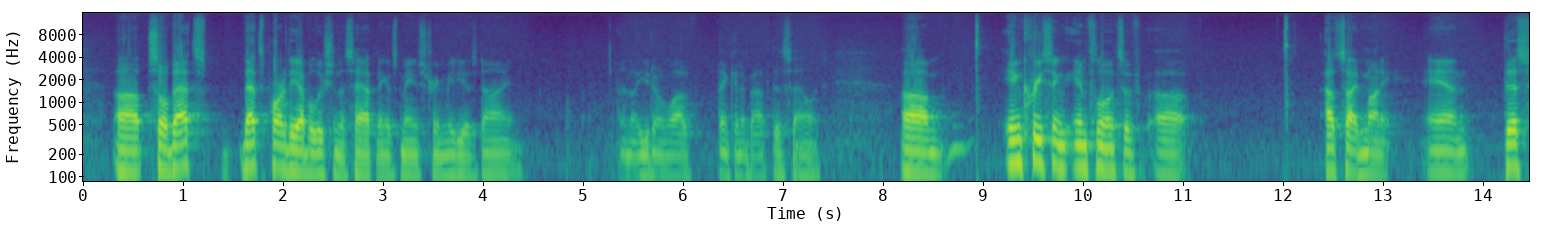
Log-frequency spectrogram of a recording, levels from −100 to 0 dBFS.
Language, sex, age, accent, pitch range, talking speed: English, male, 50-69, American, 100-120 Hz, 145 wpm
